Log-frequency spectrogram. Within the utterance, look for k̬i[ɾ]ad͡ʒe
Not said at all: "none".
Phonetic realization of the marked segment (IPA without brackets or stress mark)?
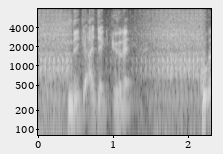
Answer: none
